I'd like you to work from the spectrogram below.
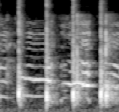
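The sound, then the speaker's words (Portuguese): Four sharp hand claps applauding a joke in a slow, steady rhythm, fairly loud, with a faint voiced sound lingering between them. “merece ser aplaudido de pé essa”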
